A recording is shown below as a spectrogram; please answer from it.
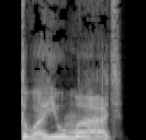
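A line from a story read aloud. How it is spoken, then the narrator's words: Shout. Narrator (Russian): крикнул я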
